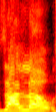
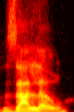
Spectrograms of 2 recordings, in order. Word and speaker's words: Zalău: In Zalău. So a lot of people, you know. Hold on. How do you spell that? So help our post-production. Z-A-L-A-U. Zalău.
